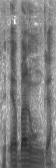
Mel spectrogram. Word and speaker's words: Erbalunga: Et Annette nous dit « Bien prononcé, Herbalonga ».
